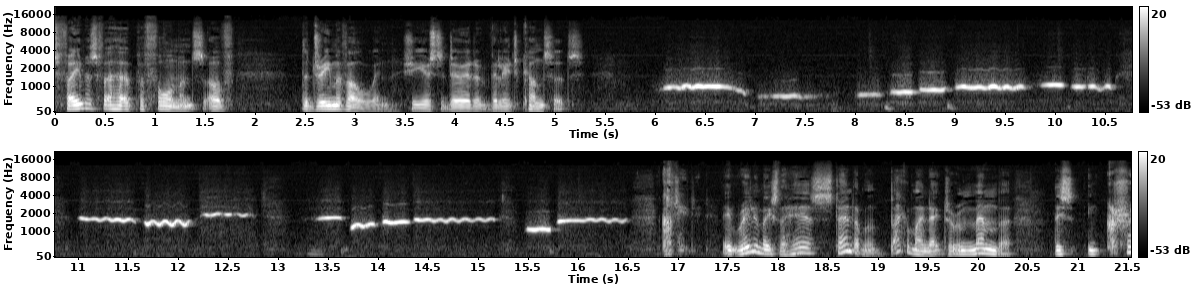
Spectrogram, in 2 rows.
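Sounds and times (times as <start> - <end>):
speech: 0.1 - 5.4, 17.5 - 21.5
breaths between phrases: 1.8 - 2.4, 5.4 - 5.8, 10.6 - 11.0, 12.8 - 13.5, 15.2 - 15.5, 16.5 - 17.4, 20.4 - 20.8
person whistling a flowing melody: 6.0 - 12.8, 13.4 - 16.6.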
